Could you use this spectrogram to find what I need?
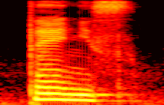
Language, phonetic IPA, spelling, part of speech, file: Ukrainian, [ˈtɛnʲis], теніс, noun, Uk-теніс.ogg
- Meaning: tennis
